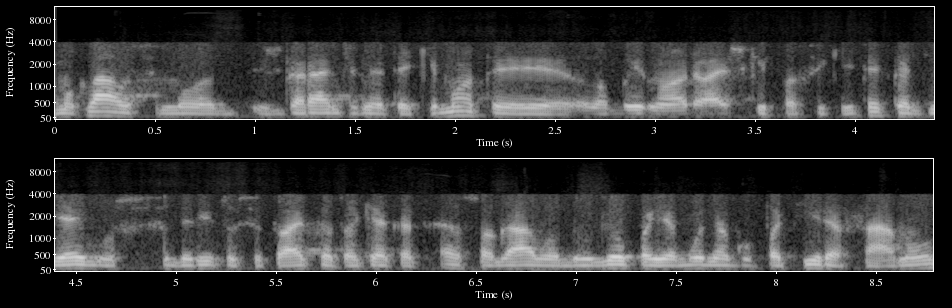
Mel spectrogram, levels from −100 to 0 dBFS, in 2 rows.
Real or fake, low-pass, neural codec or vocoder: real; 10.8 kHz; none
